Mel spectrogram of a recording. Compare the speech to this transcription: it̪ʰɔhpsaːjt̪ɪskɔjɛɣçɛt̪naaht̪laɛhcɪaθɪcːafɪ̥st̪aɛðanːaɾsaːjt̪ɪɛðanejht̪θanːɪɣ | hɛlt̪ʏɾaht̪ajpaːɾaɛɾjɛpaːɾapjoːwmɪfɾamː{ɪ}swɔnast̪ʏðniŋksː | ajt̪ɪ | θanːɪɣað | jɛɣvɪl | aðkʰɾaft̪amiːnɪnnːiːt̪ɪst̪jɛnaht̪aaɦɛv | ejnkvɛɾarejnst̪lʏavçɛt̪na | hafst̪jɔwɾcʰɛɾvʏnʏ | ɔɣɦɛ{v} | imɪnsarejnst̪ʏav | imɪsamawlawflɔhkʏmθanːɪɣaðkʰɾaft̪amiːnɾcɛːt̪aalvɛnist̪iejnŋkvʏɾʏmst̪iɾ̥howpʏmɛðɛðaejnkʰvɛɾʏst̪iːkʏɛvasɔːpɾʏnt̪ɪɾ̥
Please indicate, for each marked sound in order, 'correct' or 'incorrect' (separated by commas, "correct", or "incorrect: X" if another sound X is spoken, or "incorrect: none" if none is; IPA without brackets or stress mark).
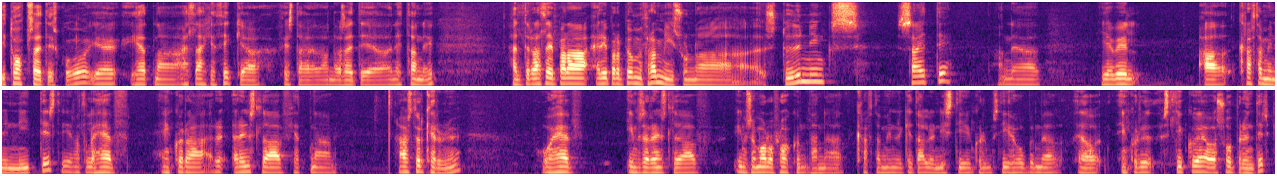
incorrect: i, correct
